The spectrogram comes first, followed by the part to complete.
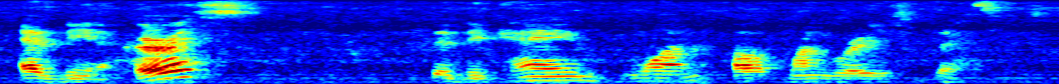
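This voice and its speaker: The voice is somewhat breathy with a dark, mellow tone and fairly even intonation. It moves at a very slow pace with big swings in loudness. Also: man, medium pitch for a man. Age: 60s. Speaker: self-styled prophet and retired railroad worker. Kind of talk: religious monologue with personal testimony.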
